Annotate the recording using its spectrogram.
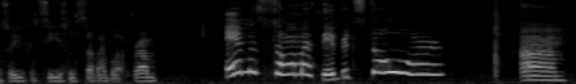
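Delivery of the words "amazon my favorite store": squeaky high excited voice; high sing-song gush. Acted. Gushing about favorite store.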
